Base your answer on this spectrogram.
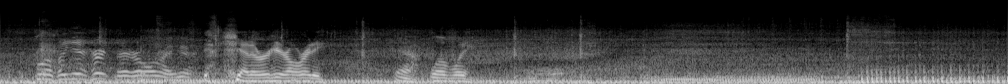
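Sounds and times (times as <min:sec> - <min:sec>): dirt bike engine running: 0:00.0 - 0:10.0.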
